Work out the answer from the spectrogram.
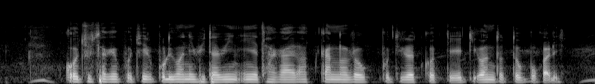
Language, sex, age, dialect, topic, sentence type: Bengali, male, 18-24, Standard Colloquial, agriculture, statement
